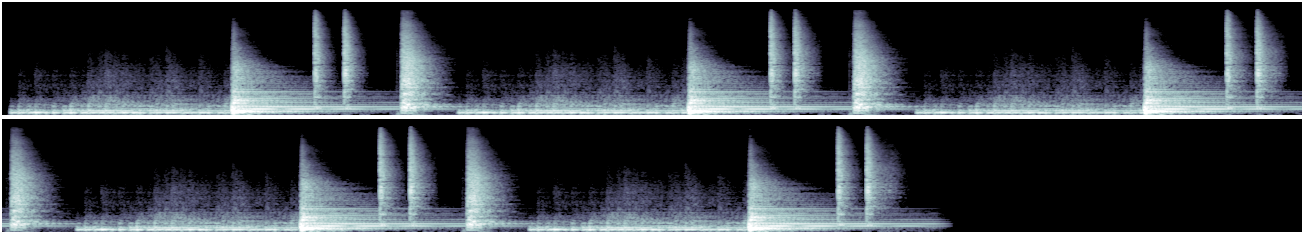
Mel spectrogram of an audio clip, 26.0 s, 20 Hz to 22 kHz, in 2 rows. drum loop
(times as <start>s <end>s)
2.3s 4.6s, 6.9s 9.1s, 11.4s 13.6s, 16.0s 18.2s, 20.5s 22.1s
